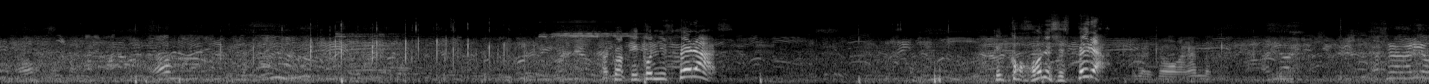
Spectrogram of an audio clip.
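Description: Men shout and call out across an open outdoor sports field.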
